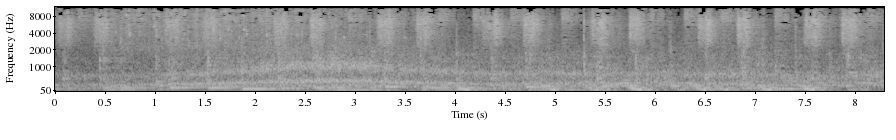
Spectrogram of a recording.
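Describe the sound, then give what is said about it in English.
Water drops patter on small leaves in a steady, dense shower of many light ticks over a soft low rumble, with no voices. “The pattering of the drops on the little leaves.”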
